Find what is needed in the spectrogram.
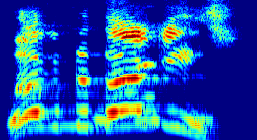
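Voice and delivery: high, cheery greeter voice. Pretend. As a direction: greet customers in a sing-song high voice. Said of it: "interviewing people and being like".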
